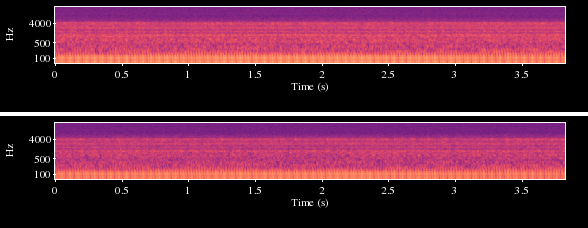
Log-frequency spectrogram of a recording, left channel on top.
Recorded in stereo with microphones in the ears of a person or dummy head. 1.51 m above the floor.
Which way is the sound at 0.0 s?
15° left (ahead or behind).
